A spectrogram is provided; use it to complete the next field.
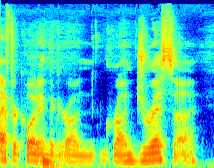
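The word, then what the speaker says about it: Grundrisse: quoting the girl in grundrissa which up until a couple days ago i was pronouncing grundrus so thank you dan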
